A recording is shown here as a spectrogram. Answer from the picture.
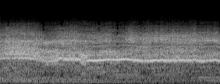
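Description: A young girl's long, high scream, held unbroken with a slight drop in pitch.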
